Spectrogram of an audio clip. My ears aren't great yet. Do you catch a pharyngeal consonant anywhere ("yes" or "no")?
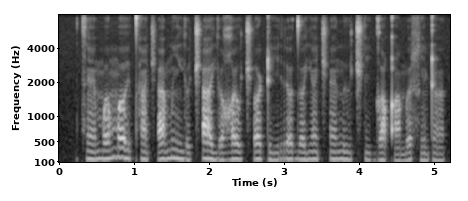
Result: no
